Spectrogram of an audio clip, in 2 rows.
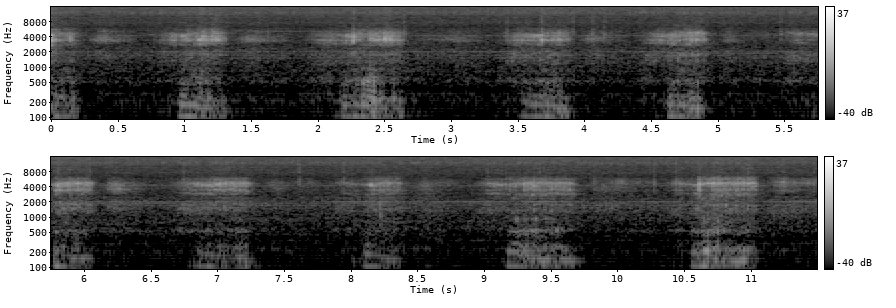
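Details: Soft, snuffling snores with a slight whistle on each breath, about 50 a minute, from a sleeping dog.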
